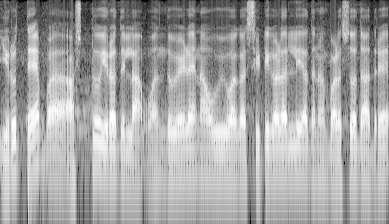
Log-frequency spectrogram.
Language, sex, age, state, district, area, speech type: Kannada, male, 18-30, Karnataka, Yadgir, rural, spontaneous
